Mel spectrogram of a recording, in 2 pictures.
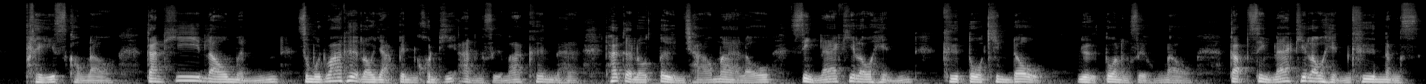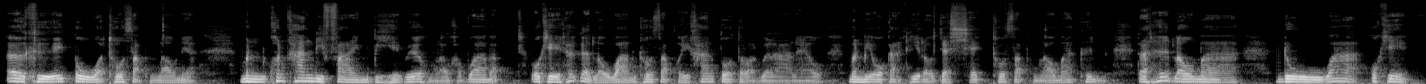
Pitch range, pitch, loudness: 100-130 Hz, 115 Hz, -18 LUFS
